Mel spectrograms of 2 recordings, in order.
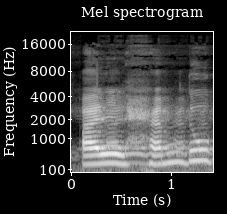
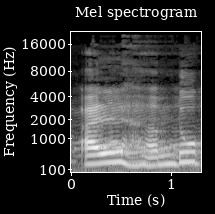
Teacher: الحمد میں جو ہا ہے وہ ڈیفرنٹ ہے، وہ حلق کے درمیانی حصے سے ادا ہو رہا ہے، لیکن جب آپ الحمدو پڑھیں گے تو یہ ہا مختلف ہے، یہ ہا سینے سے ادا ہو رہا ہے۔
